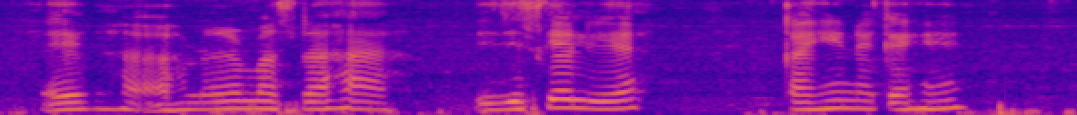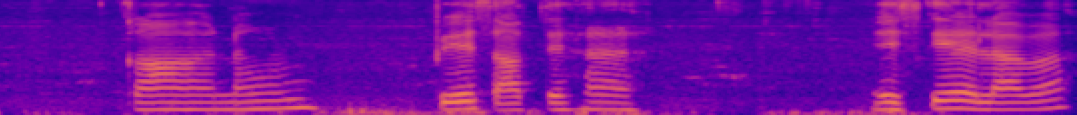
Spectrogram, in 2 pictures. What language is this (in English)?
Urdu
